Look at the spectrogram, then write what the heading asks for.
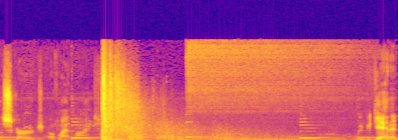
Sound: sounds of explosion

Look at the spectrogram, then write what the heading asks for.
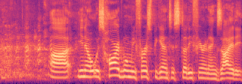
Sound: laugh

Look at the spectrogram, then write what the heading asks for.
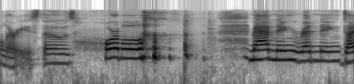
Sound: laughs

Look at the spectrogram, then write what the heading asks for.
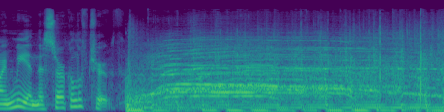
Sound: applause

